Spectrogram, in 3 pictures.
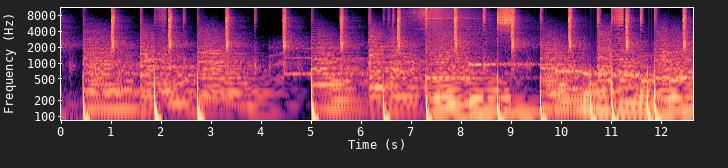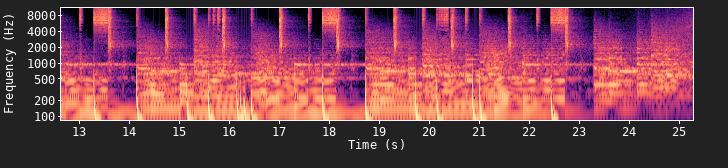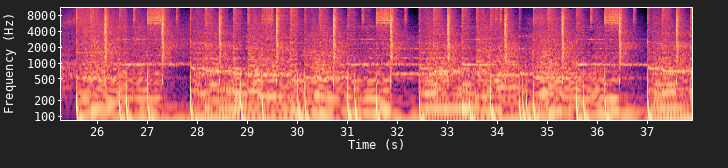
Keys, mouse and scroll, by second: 0.3 shift+a, 4.6 click, 6.9 scroll up 4, 8.7-10.4 scroll down 3, 10.4 click, 12.5-15.5 drag, 17.2-17.9 scroll down 4, 17.9 drag, 19.9 click, 21.0-22.0 drag, 32.7-33.4 scroll up 5, 33.5 scroll down 4, 34.2 click.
